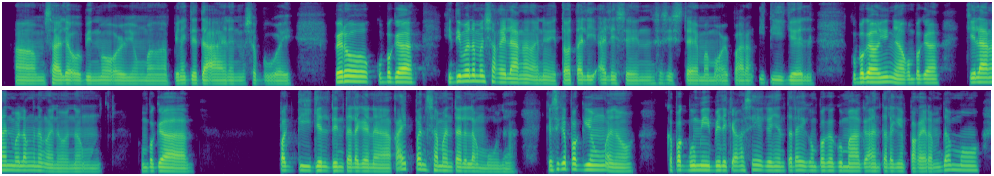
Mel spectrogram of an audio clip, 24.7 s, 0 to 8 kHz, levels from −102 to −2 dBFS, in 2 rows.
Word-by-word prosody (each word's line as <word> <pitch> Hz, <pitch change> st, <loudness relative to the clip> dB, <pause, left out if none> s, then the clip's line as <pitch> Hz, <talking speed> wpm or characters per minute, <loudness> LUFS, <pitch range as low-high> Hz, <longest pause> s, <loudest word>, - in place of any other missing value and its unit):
um, 110 Hz, -1 st, -1 dB
saloobin 115 Hz, -1 st, 0 dB
mo 110 Hz, -1 st, -2 dB
'yung 110 Hz, 0 st, -5 dB
mga 105 Hz, 0 st, -5 dB, 0.2 s
pinagdadaanan 110 Hz, -1 st, -1 dB
mo 110 Hz, -, -9 dB
sa 120 Hz, 0 st, -5 dB
buhay. 105 Hz, -1 st, -5 dB, 0.6 s
Pero 175 Hz, 0 st, +7 dB
kumbaga, 160 Hz, -1 st, +5 dB, 0.4 s
hindi 160 Hz, +5 st, +3 dB
mo 195 Hz, -, +7 dB
naman 190 Hz, -1 st, +3 dB
siya 170 Hz, -4 st, -2 dB
kailangang 140 Hz, -3 st, +3 dB
ano 120 Hz, -, -4 dB
eh, 105 Hz, -, -5 dB
totally 120 Hz, +1 st, -1 dB
alisin 110 Hz, -2 st, -4 dB
sa -, -, -13 dB
sistema 110 Hz, -1 st, -4 dB
mo 105 Hz, +1 st, -5 dB
or 105 Hz, -, -6 dB
parang 105 Hz, 0 st, -4 dB
itigil. 110 Hz, -3 st, -3 dB, 0.5 s
Kumbaga 155 Hz, +2 st, +7 dB
'yun 165 Hz, -1 st, +2 dB
nga, 130 Hz, -, +4 dB
kumbaga 135 Hz, 0 st, 0 dB, 0.4 s
kailangan 160 Hz, +1 st, +5 dB
mo 155 Hz, -, 0 dB
lang 150 Hz, 0 st, -1 dB
ng 140 Hz, -3 st, -3 dB
ano, 110 Hz, 0 st, -5 dB
ng 110 Hz, 0 st, -6 dB, 0.7 s
kumbaga 125 Hz, -3 st, +2 dB, 1.1 s
pagtigil 145 Hz, -1 st, 0 dB
din 135 Hz, -1 st, 0 dB
talaga 130 Hz, -1 st, +1 dB
na 115 Hz, -1 st, 0 dB
kahit 195 Hz, 0 st, -1 dB
pansamantala 150 Hz, -7 st, 0 dB
lang 120 Hz, -3 st, -2 dB
muna. 105 Hz, -1 st, -8 dB, 0.4 s
Kasi 155 Hz, +5 st, -2 dB
kapag 190 Hz, -4 st, +2 dB
'yung 165 Hz, -1 st, +3 dB
ano, 125 Hz, -1 st, -2 dB, 0.4 s
kapag 155 Hz, +1 st, 0 dB
bumibili 155 Hz, -1 st, +2 dB
ka, 150 Hz, 0 st, 0 dB
kasi 165 Hz, +2 st, -3 dB
ganyan 145 Hz, -1 st, -1 dB
talaga, 155 Hz, +2 st, -1 dB
kumbaga 140 Hz, 0 st, -1 dB
gumagaan 130 Hz, -1 st, 0 dB
talaga 125 Hz, -1 st, -3 dB
'yung 125 Hz, -, -5 dB
pakiramdam 120 Hz, +7 st, -2 dB
mo't 155 Hz, -2 st, -4 dB
130 Hz, 150 wpm, -24 LUFS, 115-155 Hz, 1.1 s, Pero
